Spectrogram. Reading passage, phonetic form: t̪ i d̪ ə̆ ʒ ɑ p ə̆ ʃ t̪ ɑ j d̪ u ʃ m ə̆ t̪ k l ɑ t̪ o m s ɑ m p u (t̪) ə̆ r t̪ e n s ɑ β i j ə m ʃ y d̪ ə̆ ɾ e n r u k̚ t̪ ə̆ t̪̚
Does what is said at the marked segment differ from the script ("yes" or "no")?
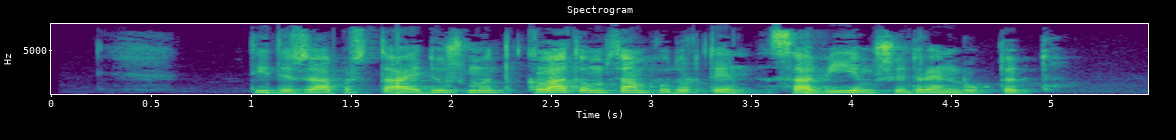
yes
